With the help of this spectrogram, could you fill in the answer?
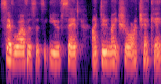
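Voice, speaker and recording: A woman's dark, mellow voice with a Cockney accent. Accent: Estuary, Cockney. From Essex, England. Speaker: webinar participant. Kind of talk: webinar discussion.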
